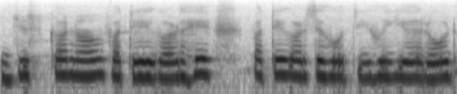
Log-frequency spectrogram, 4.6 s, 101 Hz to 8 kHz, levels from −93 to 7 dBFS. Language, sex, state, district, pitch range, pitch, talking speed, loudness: Hindi, female, Uttar Pradesh, Hamirpur, 225-245 Hz, 235 Hz, 145 wpm, -14 LUFS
